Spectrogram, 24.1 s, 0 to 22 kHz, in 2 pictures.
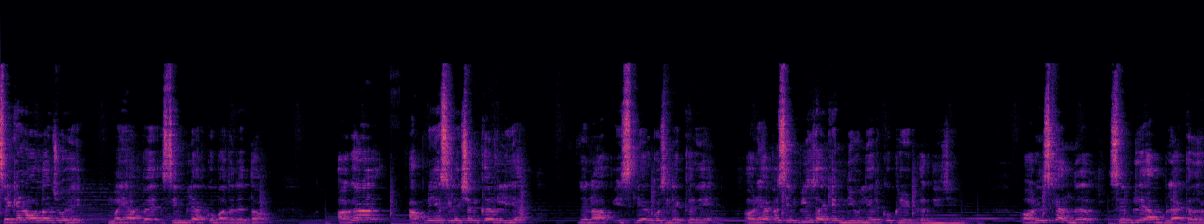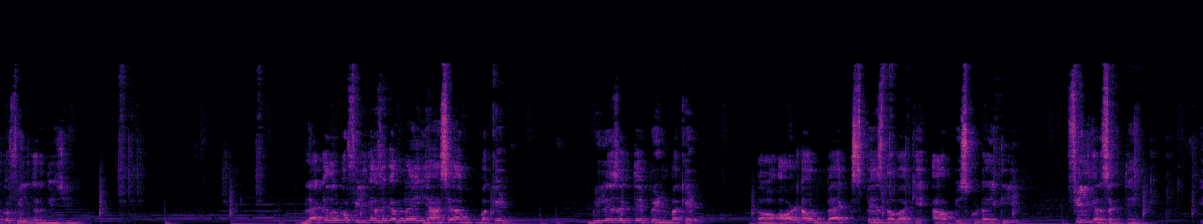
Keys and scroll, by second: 12.1 shift+BackSpace, 19.1 alt+BackSpace, 23.5 ctrl+z.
